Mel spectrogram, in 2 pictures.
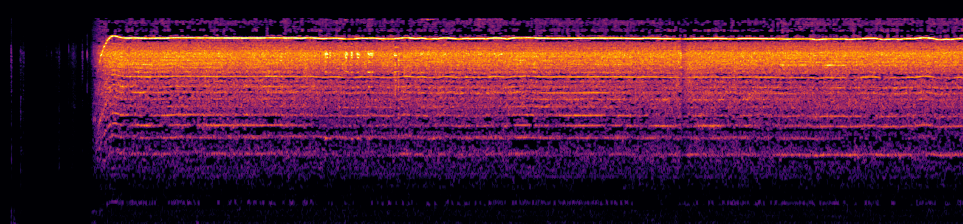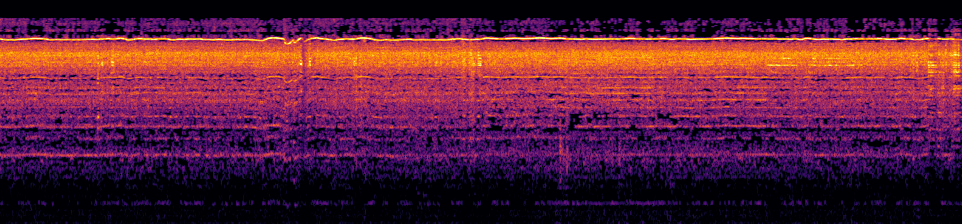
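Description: A steady machine whine with a hiss. It starts suddenly about a second and a half in and then holds unchanged.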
